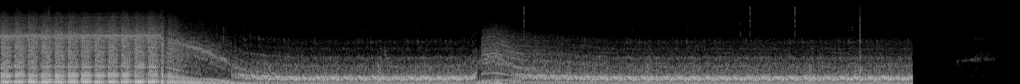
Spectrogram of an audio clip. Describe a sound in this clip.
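A car engine revs hard, then drops to a steady idle.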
